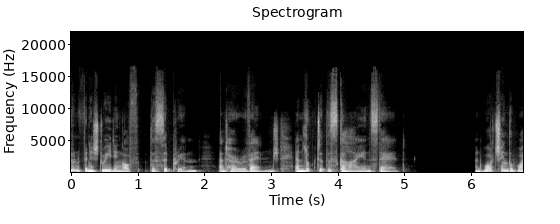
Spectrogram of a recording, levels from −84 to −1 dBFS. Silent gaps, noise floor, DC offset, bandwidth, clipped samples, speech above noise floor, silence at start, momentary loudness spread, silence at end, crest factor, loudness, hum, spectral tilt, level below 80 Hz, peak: 5.60-6.03 s; -69 dBFS; under 0.1%; 13.5 kHz; under 0.1%; 54 dB; 0 s; 11 LU; 0 s; 14 dB; -17 LUFS; none; -6 dB/octave; -62 dBFS; -2 dBFS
